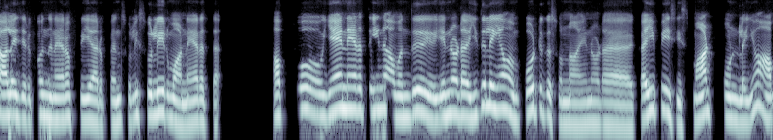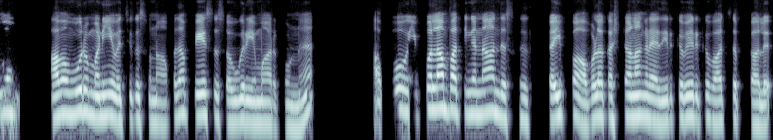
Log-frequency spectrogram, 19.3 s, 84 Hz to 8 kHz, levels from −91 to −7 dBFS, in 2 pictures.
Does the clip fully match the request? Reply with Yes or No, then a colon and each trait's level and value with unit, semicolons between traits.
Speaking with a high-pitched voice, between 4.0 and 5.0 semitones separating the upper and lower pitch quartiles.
No: medium, 180 Hz; average, 4.3 semitones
